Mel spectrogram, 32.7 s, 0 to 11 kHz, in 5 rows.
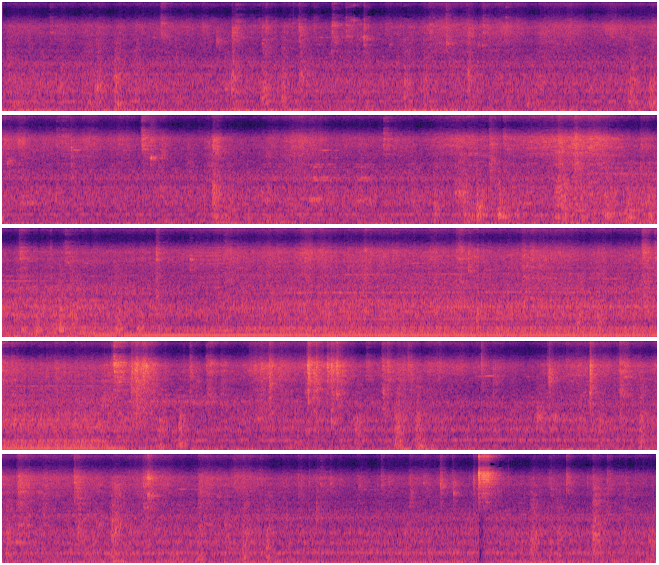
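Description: Inside a KiHa 110-series diesel railcar on the move: a steady rumble with the clatter of wheels over rail joints. For several seconds in the middle, a deep drone from the underfloor diesel engine comes up loud, then drops away.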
